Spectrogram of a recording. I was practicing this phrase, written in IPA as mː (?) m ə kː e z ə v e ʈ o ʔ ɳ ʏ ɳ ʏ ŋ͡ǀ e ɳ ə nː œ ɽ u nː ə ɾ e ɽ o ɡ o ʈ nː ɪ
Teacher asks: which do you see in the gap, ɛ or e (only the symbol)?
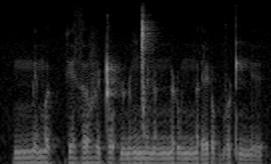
e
